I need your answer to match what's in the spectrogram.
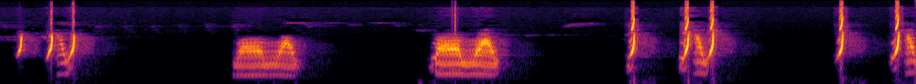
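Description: A quail gives sharp, high, clipped notes in quick pairs and triplets, broken by two longer, lower, nasal buzzy bursts. Nothing else is heard.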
